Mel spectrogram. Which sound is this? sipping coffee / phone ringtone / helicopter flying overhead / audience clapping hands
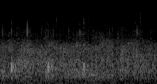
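audience clapping hands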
